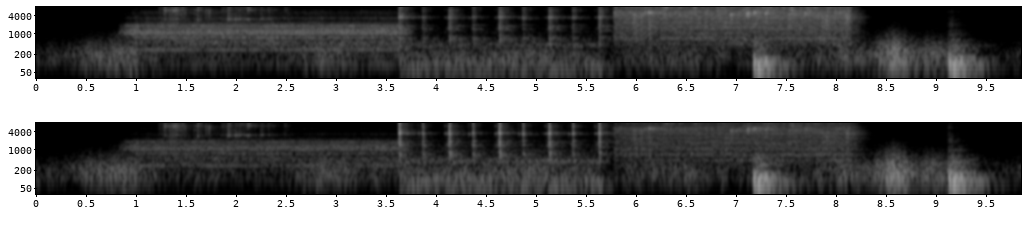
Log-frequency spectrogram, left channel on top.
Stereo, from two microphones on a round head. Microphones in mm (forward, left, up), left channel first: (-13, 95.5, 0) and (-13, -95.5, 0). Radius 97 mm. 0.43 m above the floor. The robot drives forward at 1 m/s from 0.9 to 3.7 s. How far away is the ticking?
About 1.1 m.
